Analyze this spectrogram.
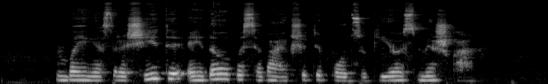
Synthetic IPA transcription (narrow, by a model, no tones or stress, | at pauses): bɐɪɡʲɛsɾɐʃʲiːt̪ʲɪʔɛɪd̪ɐʋoːpɐsʲɪʋɑˑɪkʃʲt͡ʃʲoːt̪ʲɪpoːd̪zʊkʲɪjoːsmʲɪʃkɑː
